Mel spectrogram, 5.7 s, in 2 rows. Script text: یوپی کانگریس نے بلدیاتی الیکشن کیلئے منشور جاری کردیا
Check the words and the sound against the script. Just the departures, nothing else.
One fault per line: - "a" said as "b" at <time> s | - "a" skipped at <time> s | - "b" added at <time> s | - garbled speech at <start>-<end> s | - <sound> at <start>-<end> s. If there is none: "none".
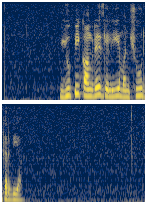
- "نے بلدیاتی الیکشن" skipped at 2.0 s
- "جاری" skipped at 2.8 s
